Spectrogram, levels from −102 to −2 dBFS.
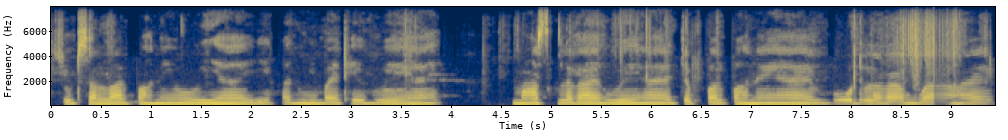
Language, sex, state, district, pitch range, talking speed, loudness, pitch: Hindi, female, Bihar, Purnia, 220-230 Hz, 140 wpm, -19 LUFS, 225 Hz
